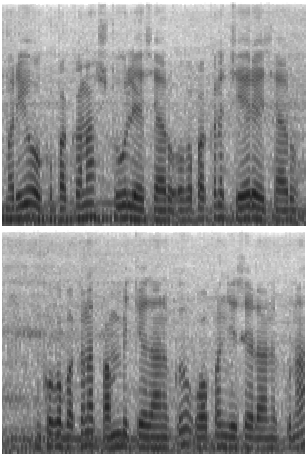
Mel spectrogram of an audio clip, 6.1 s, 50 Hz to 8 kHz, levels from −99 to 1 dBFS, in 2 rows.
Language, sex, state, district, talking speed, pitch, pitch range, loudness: Telugu, male, Andhra Pradesh, Sri Satya Sai, 140 wpm, 145 Hz, 140-160 Hz, -18 LUFS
